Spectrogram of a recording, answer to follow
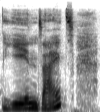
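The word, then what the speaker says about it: Jenseits: the gen seats so i'm half german and yeah it's basically a german word it's called yi enzytes and it has the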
